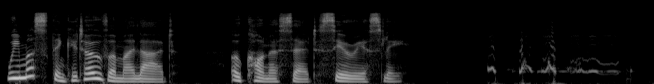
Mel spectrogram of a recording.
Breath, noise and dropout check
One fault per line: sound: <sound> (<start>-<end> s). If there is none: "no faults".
sound: bark (4.9-6.4 s)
